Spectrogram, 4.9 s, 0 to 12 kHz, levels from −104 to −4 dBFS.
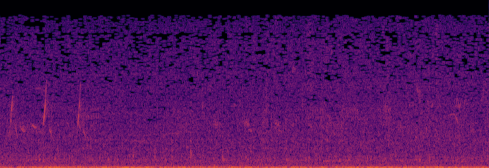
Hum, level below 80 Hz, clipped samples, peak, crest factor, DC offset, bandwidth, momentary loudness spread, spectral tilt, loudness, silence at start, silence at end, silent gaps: none; -46 dBFS; under 0.1%; -32 dBFS; 12 dB; under 0.1%; 11.5 kHz; 2 LU; -4.5 dB/octave; -48 LUFS; 0 s; 0 s; none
